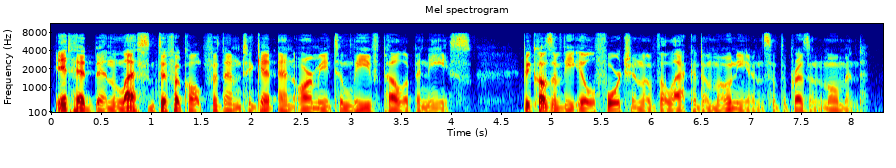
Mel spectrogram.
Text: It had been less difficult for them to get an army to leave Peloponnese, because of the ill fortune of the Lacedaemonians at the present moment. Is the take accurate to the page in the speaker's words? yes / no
yes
